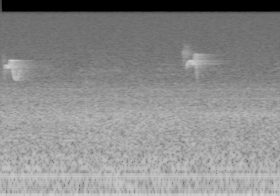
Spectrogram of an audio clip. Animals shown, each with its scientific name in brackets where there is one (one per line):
Blue-headed Vireo (Vireo solitarius)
